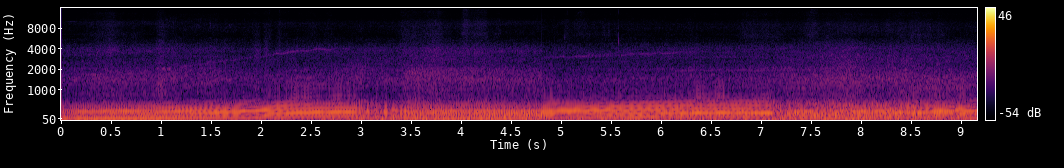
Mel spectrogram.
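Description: Motorcycle ride stuck in road traffic among cars near SM Marikina on the way to Antipolo, with a steady close engine drone that rises and falls in pitch as the bike idles and revs.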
